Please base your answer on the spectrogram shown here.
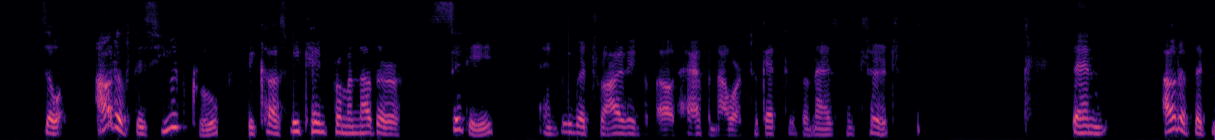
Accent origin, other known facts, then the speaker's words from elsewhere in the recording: Germany; accent: German; English is a second language; Well, as you can hear, I'm from Germany. And so I have a German accent, worked on that for about 60 years. I grew up in a Lutheran home, and the traditional Lutheran Christian home.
